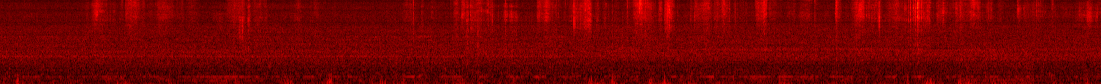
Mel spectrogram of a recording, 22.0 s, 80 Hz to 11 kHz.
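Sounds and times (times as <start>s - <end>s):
faint hum: 0.0s - 22.0s
fishing line rustling: 8.0s - 22.0s.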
